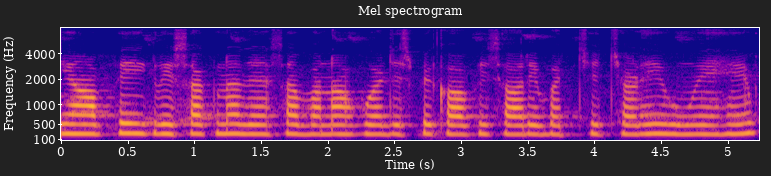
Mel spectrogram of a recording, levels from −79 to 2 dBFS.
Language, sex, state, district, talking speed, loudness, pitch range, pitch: Hindi, female, Bihar, Vaishali, 160 wpm, -19 LUFS, 235-250 Hz, 240 Hz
